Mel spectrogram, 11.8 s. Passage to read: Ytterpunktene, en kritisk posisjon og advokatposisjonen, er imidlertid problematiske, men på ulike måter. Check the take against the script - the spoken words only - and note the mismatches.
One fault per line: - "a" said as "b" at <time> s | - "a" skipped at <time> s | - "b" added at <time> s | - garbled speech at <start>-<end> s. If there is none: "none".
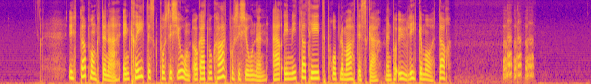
none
